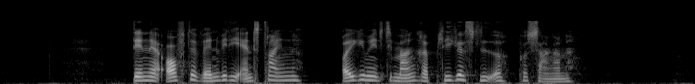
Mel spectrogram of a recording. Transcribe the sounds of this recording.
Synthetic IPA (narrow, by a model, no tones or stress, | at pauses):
d̥enæɐʔɒ̽fd̥əʋænʋid̥iʔænsd̥ʁaŋ̰ənə | ɒ̽e̝ɡ̥əme̝n̰sd̥imɑ̈ŋəʁɛpʰliɡ̥ɐslið̞̰ˠɐpʰɒ̽sɑ̈ŋɐnə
